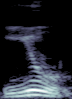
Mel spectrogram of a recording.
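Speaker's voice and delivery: "यू" as one long syllable, like you; correct pronunciation. Shown as a demonstration. Teacher answering her own question on ewe, clearly pronounced "यू". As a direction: say "यू" just like the word you. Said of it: "इसका pronunciation क्या होगा".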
